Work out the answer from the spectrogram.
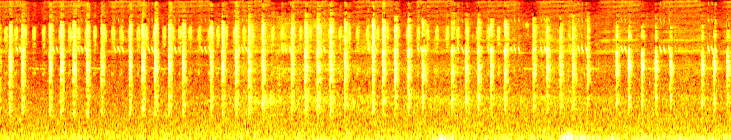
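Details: Hungry cinnamon bittern chick calling for food that its parent did not bring: steady dry clicks in quick trains, with a couple of dull low knocks in the background.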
